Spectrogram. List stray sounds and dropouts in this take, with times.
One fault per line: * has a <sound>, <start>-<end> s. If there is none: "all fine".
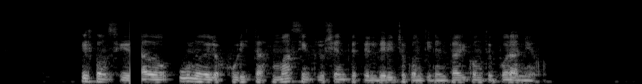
* has a dropout, 1.3-1.4 s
